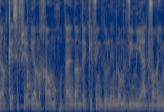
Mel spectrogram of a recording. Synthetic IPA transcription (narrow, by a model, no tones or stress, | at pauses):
amkesefʃejaɡiamaχaʁomoχot̪aimɡambekefimɡ̚d̪o̞limlo̞mevimijad̪̚dvaʁim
